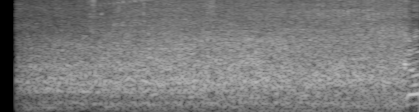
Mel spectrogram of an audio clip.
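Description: Steady road traffic noise on a city street: an even roar of passing cars with a low rumble, starting suddenly at the very beginning.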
